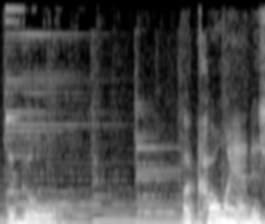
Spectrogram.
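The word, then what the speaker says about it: koan: cornerstones of Zen Buddhism k o a n is pronounced Cohen humans like to understand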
